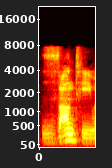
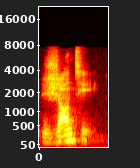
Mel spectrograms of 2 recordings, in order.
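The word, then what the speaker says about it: Zhanti: For years and years and years, I was pronouncing the elf's name as Zanti with a hard Z. But his name is also spelled Z-H. And I actually heard Wendy pronounce it, and she pronounced it Janti.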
